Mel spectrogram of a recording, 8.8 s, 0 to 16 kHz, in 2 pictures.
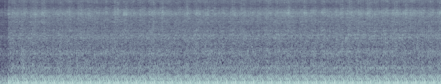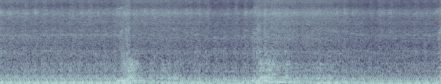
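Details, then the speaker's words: Suzuki GSX600F Katana four-cylinder with aftermarket exhaust and freer-flowing air filter, carb mixture screws set 4 turns out, now idling steadily with light throttle blips; normal idle before carb sync. "A bit more fiddling, and I finally got it to idle at a speed that allowed me to do an initial sync and also check the battery recharge rate."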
